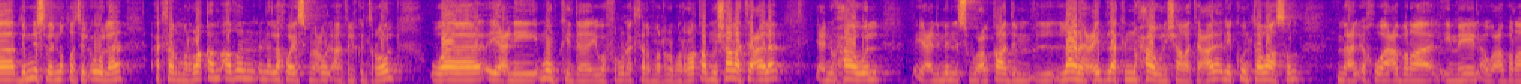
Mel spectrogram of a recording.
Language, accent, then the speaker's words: Arabic; Kuwait; جزيرة فيليتش عندنا في الكويت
